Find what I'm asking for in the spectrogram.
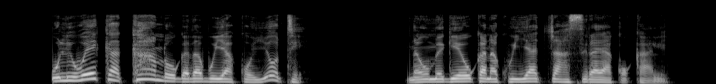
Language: Swahili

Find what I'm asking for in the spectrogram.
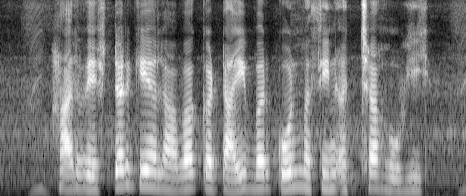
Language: Chhattisgarhi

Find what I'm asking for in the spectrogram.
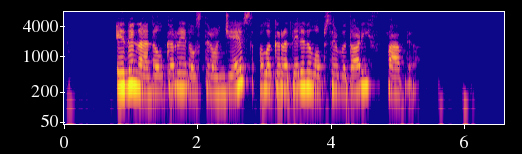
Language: Catalan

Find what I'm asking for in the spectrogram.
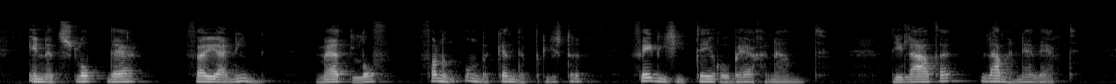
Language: Dutch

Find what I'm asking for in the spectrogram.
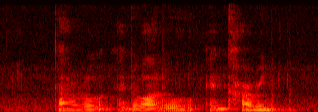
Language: English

